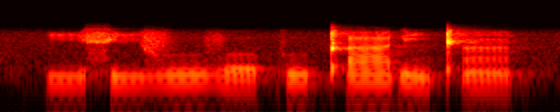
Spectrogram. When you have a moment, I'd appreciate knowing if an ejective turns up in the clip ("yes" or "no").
yes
